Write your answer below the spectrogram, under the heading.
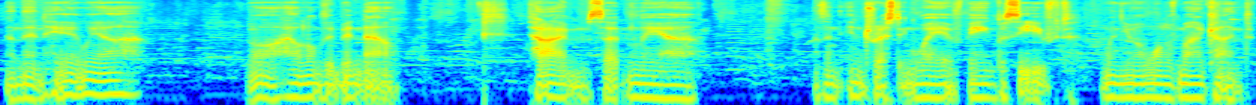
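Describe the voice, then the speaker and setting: An ageless, indulgent vampire gentleman, acted by a man, speaks in a very deep, unhurried, mellow voice. He is courtly and teasing, lingering over his words in an intimate ASMR roleplay. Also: gravelly, full character voice. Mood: flirtatious, wistful. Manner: leisurely, courtly, teasing, with hesitant pauses and hums.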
